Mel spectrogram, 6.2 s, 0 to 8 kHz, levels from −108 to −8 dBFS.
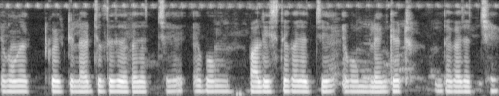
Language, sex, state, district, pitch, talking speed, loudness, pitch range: Bengali, female, Assam, Hailakandi, 160 Hz, 145 wpm, -17 LUFS, 155-165 Hz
